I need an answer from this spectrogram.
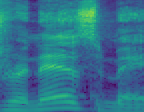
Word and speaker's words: Renesmee: I'm sorry for pronouncing her name wrong, by the way, guys. Her name is Renesmee.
